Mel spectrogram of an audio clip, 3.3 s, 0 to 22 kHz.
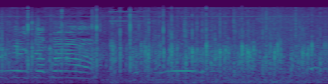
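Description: Large crowd welcoming the all-new Boeing 787 Dreamliner on its first arrival in Japan, a steady wash of cheering, clapping and babble with shouted voices rising over it, close and loud throughout.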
